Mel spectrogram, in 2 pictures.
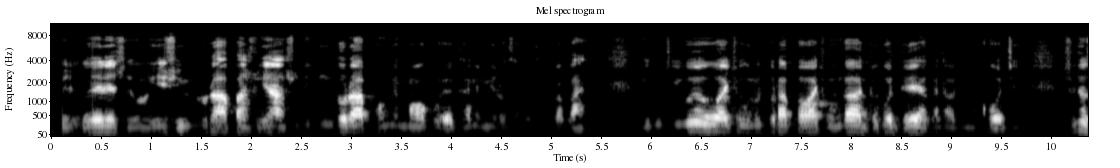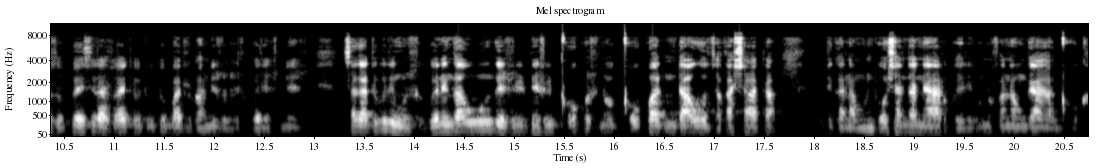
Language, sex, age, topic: Ndau, female, 36-49, health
